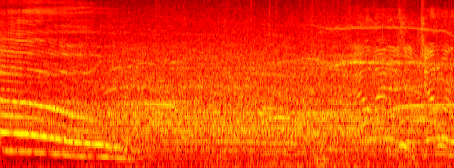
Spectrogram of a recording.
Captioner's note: crowd cheering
